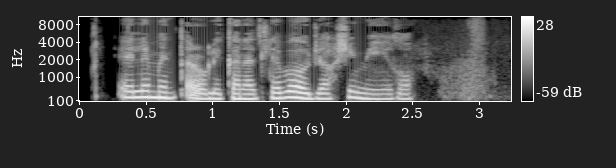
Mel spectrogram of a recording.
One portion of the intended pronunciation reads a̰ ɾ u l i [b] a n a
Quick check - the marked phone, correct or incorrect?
incorrect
